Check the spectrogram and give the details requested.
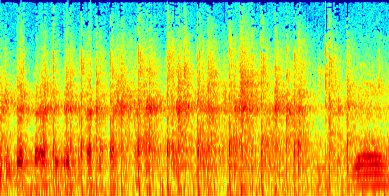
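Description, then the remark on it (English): A crowd applauds the translator during a break, with dense, continuous clapping that stays loud and steady throughout, and a voice briefly rises above the applause near the end. “We're going to take a break, and I want everyone to give the translator an applause.”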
